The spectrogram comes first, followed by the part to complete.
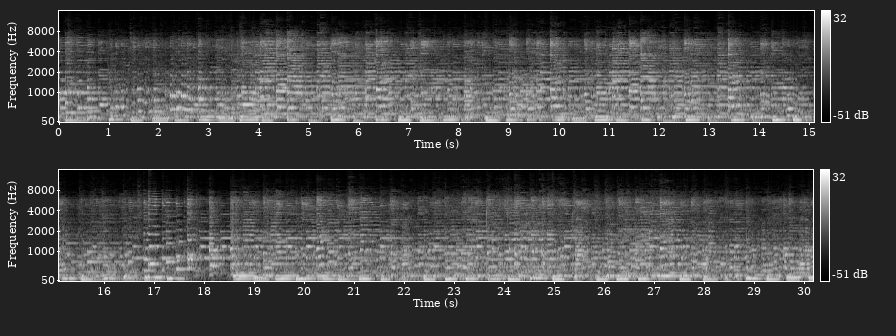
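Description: Live bluegrass instrumental on resonator banjo, acoustic guitar and upright bass, the banjo carrying the lead over the guitar and bass rhythm. The bass drops out for a moment just past halfway, then comes back in.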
